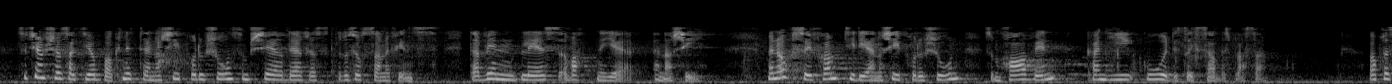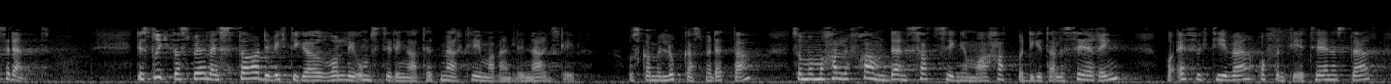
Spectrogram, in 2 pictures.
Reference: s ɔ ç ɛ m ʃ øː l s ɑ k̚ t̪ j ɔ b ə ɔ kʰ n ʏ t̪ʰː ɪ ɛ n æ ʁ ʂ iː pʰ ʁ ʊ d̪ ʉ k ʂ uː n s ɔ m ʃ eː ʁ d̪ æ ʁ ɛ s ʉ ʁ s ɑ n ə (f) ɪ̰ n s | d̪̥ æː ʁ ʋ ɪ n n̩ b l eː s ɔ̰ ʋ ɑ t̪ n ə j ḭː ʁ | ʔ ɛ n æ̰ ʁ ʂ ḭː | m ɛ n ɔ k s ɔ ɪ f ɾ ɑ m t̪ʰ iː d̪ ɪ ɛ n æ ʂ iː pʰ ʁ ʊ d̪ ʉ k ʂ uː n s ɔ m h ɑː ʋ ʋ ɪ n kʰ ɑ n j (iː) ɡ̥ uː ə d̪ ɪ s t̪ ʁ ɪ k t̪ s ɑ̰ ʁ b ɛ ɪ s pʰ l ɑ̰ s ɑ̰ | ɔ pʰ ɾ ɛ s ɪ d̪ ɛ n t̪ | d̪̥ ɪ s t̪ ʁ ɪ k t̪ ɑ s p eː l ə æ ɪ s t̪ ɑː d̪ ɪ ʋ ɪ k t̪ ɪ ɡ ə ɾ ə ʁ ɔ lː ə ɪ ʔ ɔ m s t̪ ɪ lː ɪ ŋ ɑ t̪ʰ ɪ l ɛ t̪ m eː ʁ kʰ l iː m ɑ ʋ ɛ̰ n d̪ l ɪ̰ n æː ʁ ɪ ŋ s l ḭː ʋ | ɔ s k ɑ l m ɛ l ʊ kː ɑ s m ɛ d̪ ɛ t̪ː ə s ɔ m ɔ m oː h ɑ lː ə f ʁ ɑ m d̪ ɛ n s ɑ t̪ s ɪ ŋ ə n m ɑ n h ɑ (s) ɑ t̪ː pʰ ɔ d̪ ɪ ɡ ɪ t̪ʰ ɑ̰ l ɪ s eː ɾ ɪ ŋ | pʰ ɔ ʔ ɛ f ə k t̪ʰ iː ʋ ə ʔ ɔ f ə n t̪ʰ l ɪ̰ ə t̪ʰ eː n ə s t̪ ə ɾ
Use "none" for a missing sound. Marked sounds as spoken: f, iː, h

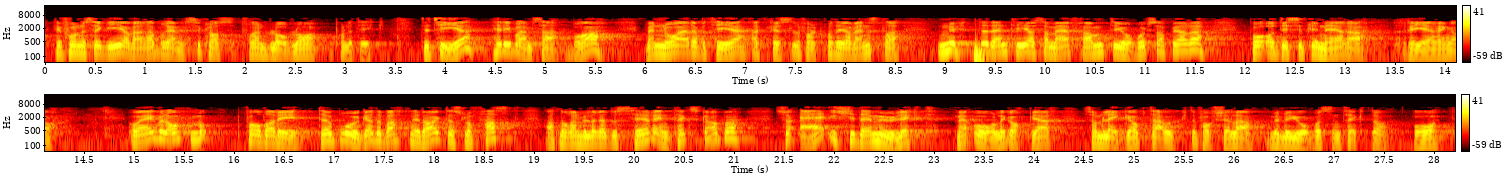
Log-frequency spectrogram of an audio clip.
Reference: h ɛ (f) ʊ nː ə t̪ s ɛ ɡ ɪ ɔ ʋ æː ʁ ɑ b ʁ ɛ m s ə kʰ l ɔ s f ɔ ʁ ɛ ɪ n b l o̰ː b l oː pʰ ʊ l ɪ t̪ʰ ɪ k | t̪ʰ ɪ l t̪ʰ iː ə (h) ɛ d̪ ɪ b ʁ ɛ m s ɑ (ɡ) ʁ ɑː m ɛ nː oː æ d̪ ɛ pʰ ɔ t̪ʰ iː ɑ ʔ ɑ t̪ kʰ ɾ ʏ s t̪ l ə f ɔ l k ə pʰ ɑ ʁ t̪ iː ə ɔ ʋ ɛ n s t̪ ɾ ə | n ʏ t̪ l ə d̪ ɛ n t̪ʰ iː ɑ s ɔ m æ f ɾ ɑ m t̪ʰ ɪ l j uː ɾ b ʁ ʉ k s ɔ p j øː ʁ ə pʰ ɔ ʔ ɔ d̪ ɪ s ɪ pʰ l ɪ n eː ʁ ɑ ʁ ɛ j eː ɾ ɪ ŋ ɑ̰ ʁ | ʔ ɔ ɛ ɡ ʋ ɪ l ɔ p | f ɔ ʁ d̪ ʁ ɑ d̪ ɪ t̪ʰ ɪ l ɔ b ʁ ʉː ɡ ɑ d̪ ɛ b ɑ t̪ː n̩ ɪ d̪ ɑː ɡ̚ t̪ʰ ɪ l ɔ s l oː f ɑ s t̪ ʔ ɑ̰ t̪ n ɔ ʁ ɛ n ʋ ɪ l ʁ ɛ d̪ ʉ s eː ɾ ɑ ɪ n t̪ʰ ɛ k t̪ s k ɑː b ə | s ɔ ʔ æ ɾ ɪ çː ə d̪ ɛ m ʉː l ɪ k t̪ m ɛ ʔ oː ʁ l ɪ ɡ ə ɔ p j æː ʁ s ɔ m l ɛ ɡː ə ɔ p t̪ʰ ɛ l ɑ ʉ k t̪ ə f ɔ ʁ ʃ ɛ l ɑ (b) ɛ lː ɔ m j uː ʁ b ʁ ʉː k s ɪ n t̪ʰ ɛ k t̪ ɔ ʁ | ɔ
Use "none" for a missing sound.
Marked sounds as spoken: f, h, b, m

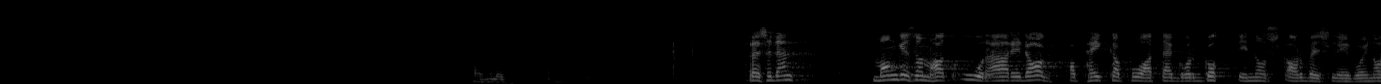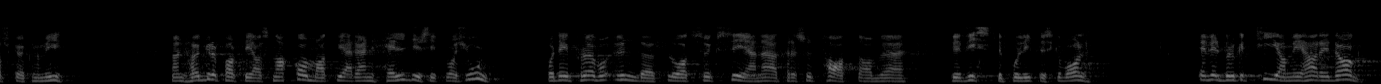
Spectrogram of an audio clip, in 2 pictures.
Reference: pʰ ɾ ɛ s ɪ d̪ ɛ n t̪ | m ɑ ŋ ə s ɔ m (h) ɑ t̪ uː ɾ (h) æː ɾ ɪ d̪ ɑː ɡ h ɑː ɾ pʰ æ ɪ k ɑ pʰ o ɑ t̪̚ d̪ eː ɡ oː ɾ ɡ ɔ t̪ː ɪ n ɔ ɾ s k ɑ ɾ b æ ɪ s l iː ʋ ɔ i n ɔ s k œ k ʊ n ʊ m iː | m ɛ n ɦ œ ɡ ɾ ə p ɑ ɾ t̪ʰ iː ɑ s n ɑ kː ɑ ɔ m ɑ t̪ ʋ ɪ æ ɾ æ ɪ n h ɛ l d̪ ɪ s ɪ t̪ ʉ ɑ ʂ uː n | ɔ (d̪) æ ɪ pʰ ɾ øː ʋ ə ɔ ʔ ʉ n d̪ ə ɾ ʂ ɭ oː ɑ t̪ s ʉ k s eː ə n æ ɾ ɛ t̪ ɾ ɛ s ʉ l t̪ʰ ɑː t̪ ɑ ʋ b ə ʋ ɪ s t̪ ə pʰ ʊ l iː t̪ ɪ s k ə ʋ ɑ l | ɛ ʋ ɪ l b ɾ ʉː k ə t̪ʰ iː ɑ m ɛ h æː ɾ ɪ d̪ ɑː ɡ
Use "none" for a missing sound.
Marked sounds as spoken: h, h, d̪

